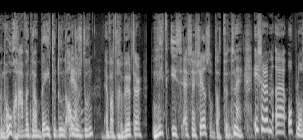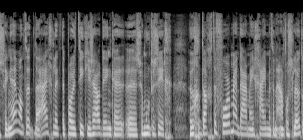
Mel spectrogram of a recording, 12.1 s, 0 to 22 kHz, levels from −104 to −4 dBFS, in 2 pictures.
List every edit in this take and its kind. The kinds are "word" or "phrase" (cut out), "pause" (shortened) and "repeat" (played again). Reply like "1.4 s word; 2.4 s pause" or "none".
2.9 s pause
